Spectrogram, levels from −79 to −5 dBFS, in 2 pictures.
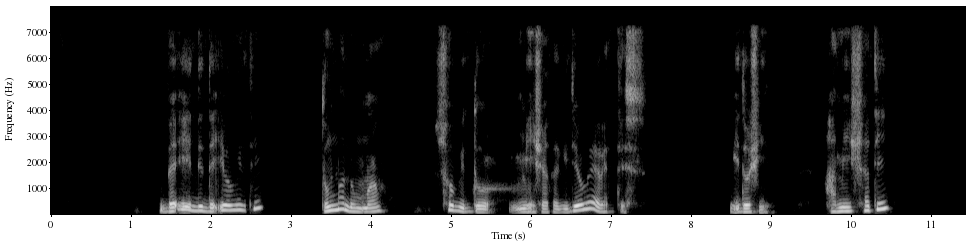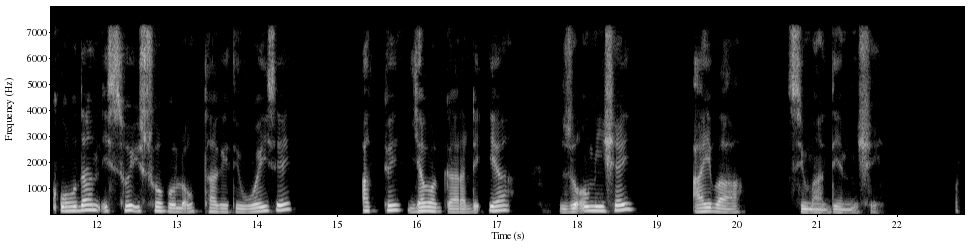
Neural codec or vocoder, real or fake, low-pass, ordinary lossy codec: codec, 16 kHz, 8 kbps, FunCodec, trained on LibriTTS, 25 frames a second; fake; 7.2 kHz; MP3, 64 kbps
